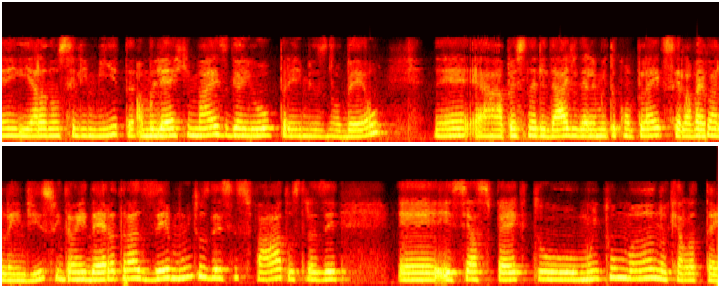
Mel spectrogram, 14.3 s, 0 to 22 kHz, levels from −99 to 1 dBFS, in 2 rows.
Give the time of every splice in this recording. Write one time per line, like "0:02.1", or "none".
0:07.0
